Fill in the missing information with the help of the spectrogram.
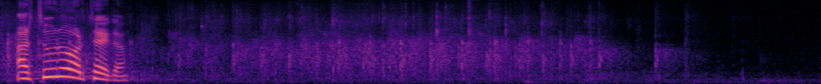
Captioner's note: applause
